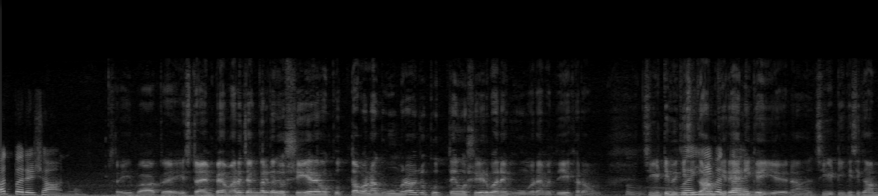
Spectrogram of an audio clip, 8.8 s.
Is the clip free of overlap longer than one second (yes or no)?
no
